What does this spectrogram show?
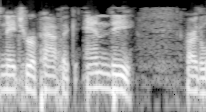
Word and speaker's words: naturopathic: turn, you do not know even how to pronounce my profession's name. It's naturopathic.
